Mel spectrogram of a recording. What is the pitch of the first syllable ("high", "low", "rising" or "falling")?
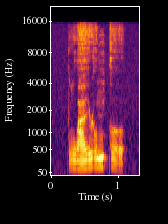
rising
